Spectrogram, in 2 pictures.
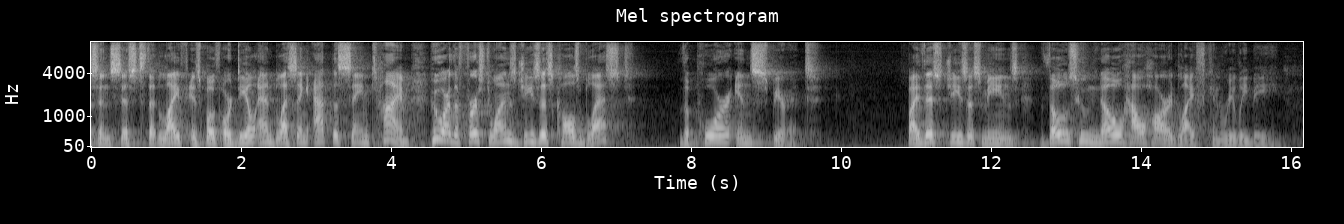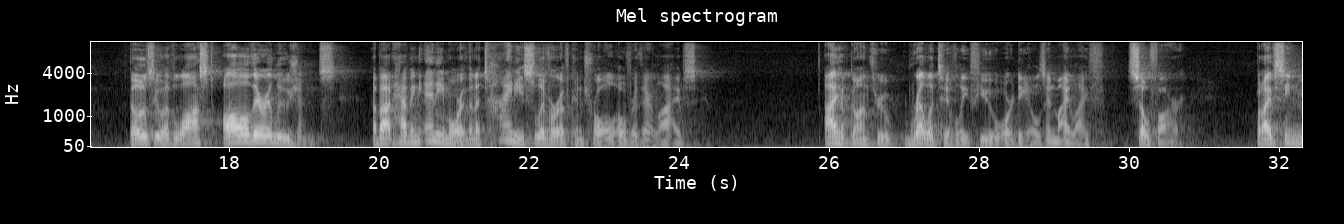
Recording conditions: large echoing room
